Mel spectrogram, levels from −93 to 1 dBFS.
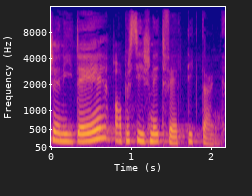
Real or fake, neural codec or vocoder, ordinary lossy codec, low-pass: real; none; MP3, 64 kbps; 14.4 kHz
